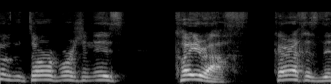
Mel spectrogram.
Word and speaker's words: Korach: It's in English they don't really have a way of saying this pronunciation of. So it would either be Korah or I'm not sure how they. Korach. Or something like that.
